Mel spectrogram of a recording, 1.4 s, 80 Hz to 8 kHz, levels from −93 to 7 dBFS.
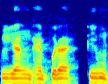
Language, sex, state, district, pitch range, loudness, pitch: Hindi, male, Bihar, Purnia, 115-120 Hz, -19 LUFS, 115 Hz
